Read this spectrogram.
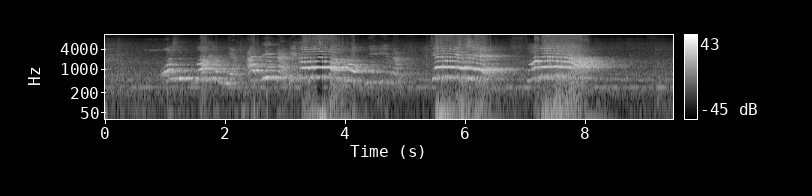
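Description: A child speaks loudly and with animation in a large echoing hall.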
